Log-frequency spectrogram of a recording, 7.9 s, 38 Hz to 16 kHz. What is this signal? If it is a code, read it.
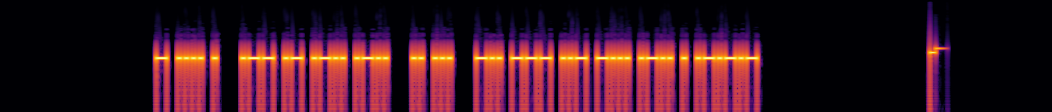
Morse code, heard as a keyed tone, about 44 wpm, 700 Hz. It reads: THE WALL IS DOUBLE.
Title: Sentences from Top 1400 Words 45wpm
